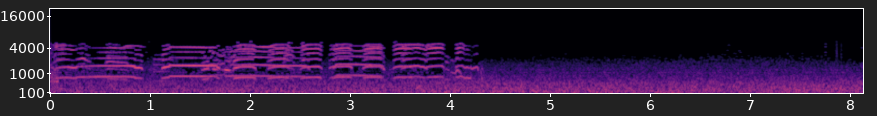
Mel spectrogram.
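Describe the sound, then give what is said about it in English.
Belcher's gulls give a loud run of harsh, nasal, repeated calls over a steady roar of wind or surf; the calling stops midway, leaving only the rushing background noise. “Belcher gulls, common killers of young chicks.”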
